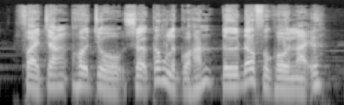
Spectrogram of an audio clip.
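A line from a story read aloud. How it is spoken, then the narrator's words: Young woman laughing. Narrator (Vietnamese): Thiếu nữ bật cười xòa nói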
